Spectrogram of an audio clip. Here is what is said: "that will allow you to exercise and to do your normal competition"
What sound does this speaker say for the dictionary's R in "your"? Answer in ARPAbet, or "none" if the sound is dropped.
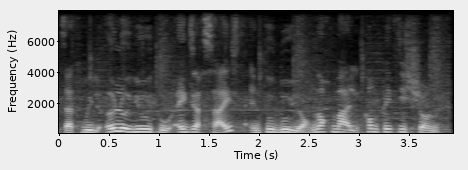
R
